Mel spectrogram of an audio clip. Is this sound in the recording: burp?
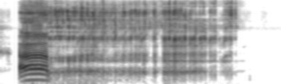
yes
